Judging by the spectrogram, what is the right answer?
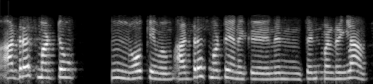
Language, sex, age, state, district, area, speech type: Tamil, female, 30-45, Tamil Nadu, Madurai, rural, conversation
